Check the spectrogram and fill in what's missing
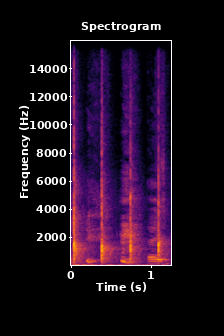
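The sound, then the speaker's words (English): Four sharp hand claps land at a steady, unhurried pace, each a crisp slap, while people's voices murmur underneath between them. “Oh, it's a clap.”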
